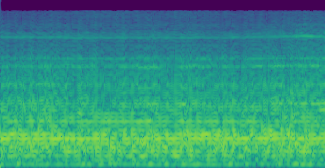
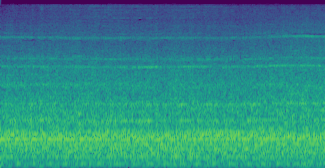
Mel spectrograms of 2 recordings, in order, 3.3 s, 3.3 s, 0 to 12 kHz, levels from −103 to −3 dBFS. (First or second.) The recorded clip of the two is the second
